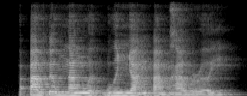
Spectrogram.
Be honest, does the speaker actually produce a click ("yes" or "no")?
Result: no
